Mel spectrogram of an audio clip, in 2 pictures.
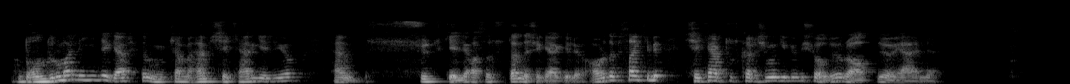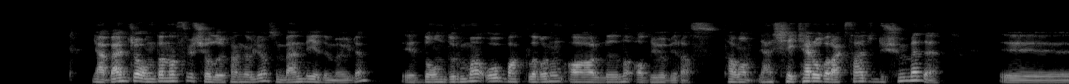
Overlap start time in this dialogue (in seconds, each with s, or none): none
